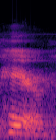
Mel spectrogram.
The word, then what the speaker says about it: Hare: And I was mentioning earlier that Christian Hare wanted people to pronounce it hair.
